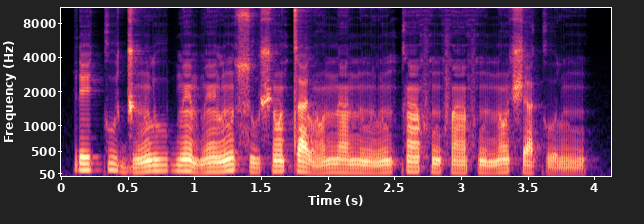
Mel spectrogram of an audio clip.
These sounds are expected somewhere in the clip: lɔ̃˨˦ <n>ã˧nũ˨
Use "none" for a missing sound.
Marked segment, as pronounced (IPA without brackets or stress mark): n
